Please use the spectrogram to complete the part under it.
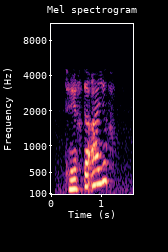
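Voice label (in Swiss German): "herte eier", Alsatian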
